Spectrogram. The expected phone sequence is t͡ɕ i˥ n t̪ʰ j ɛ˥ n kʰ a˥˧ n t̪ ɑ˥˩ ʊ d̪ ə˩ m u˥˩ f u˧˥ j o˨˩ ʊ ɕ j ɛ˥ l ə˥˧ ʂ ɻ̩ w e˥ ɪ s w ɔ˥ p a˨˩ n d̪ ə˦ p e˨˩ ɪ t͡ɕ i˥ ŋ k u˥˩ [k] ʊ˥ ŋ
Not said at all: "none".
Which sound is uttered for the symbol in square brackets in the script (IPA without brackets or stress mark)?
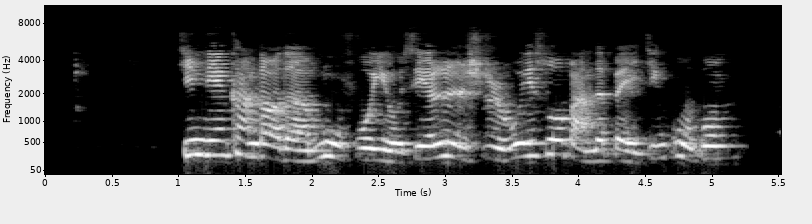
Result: k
